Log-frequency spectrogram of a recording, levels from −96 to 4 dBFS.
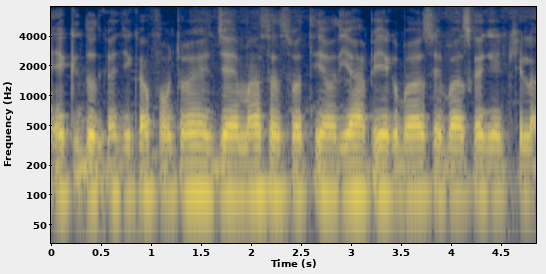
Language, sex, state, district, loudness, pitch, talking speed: Hindi, male, Haryana, Rohtak, -15 LUFS, 100 Hz, 245 wpm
